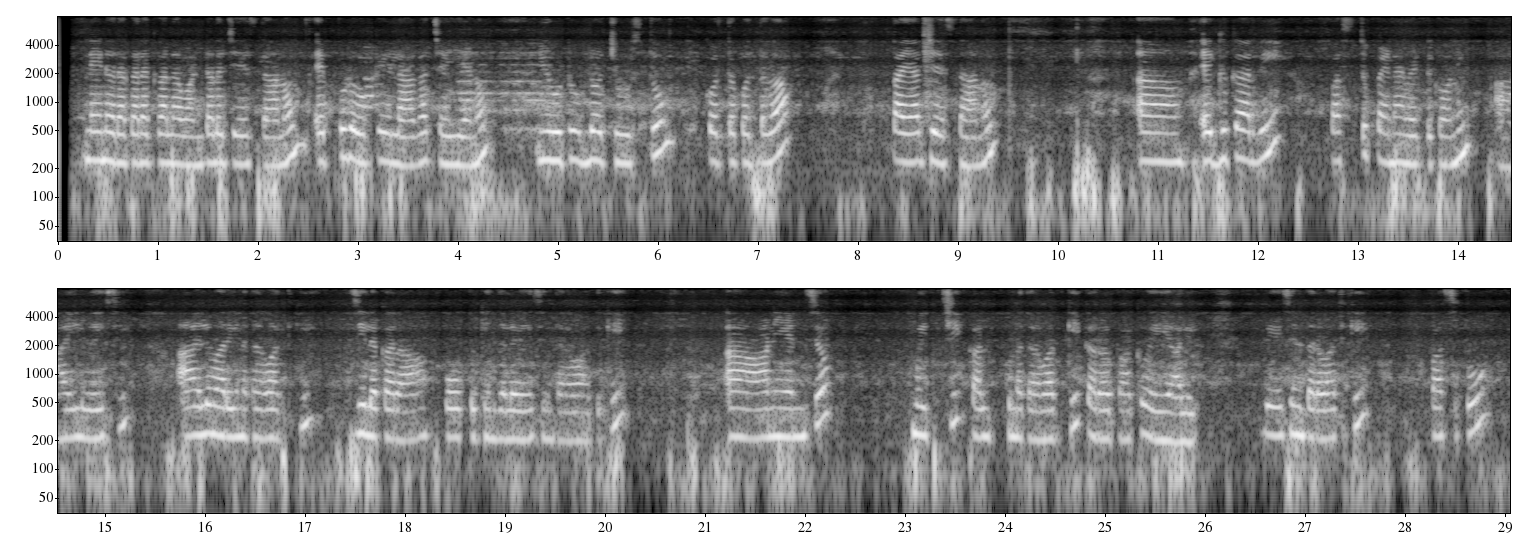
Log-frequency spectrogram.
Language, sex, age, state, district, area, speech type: Telugu, female, 18-30, Telangana, Vikarabad, urban, spontaneous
